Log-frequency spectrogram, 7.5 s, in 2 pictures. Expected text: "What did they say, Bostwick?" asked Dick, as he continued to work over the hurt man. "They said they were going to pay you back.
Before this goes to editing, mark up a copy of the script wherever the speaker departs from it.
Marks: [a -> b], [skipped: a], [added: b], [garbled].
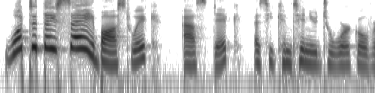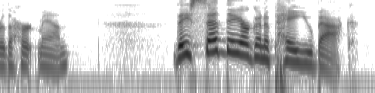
"What did they say, Bostwick?" asked Dick, as he continued to work over the hurt man. "They said they [were -> are] going to pay you back.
